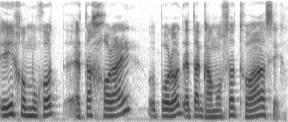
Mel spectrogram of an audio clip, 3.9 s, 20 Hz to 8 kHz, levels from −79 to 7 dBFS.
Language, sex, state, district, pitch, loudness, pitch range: Assamese, male, Assam, Kamrup Metropolitan, 180 Hz, -16 LUFS, 165-195 Hz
